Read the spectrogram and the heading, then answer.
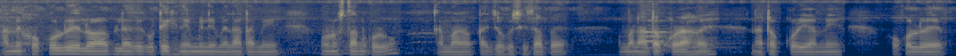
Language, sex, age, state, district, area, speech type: Assamese, male, 45-60, Assam, Nagaon, rural, spontaneous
